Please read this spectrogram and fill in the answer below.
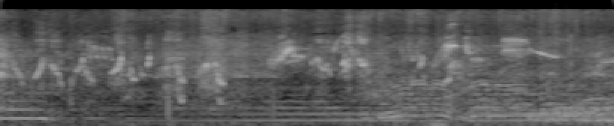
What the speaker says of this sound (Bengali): কতগুলো হাঁস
